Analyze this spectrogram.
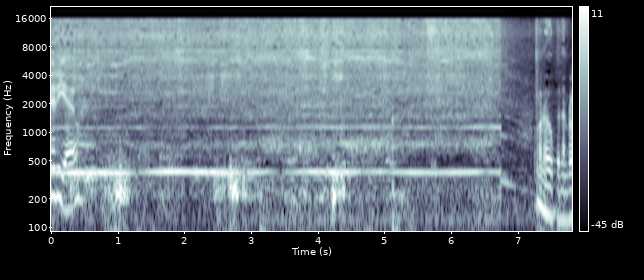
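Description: A handheld vacuum cleaner hums steadily and then switches off.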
